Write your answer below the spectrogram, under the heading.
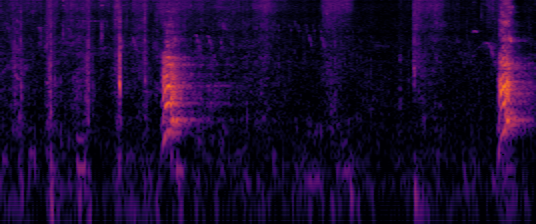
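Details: American Bully puppies at an early age, two bright yapping barks spaced over three seconds apart amid faint shuffling and background noise.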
